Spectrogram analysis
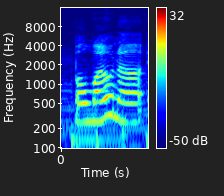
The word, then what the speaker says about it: Bologna: that's spelt like this Bologna is like lasagna it's not loose on me or whatever I don't know but it's based off a town called the Luna so actually you've been saying it wrong like I get that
